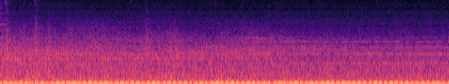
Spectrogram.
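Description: MBTA diesel commuter rail train running away down the track, a steady low rumble that grows fainter as it recedes.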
